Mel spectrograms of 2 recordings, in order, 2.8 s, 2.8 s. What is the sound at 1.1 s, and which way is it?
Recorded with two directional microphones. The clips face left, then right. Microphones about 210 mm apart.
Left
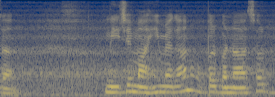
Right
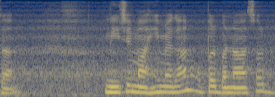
Speech, 50° right (ahead or behind).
